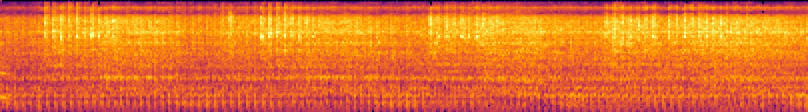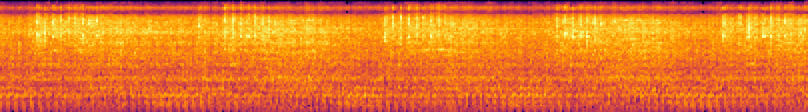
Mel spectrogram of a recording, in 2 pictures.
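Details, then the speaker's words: Champion generator that would not start after a year's storage, now running after simple checks; runs rough with a loud drone rising and falling about once a second, surging, owner suspects a carburetor fuel issue. "it should settle out it's got enough fuel it sounds like it's okay maybe running a little rough look it just started surging"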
